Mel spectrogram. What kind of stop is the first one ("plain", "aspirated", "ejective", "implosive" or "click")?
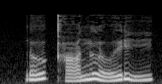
aspirated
